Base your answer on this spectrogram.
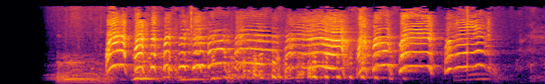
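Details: Hyena. A hyena opens with a low, grunting note, then breaks into its laugh. The laugh is a rapid, uneven string of high, nasal hoots, each note rising then falling, about three or four every second.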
